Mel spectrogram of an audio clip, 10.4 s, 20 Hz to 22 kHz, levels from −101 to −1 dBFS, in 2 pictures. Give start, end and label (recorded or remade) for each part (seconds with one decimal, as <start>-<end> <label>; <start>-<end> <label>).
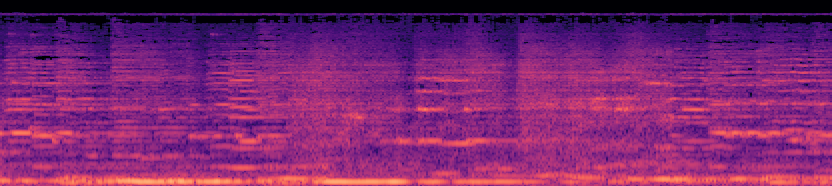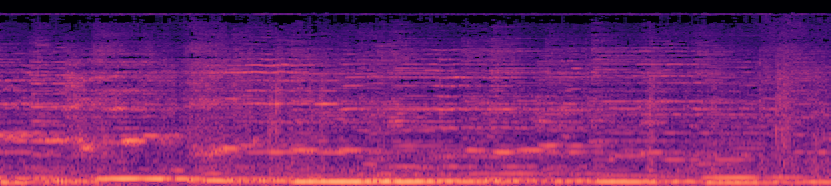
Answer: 0.0-1.8 recorded; 1.8-4.2 remade; 4.2-5.6 recorded; 5.6-6.6 remade; 6.6-10.4 recorded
